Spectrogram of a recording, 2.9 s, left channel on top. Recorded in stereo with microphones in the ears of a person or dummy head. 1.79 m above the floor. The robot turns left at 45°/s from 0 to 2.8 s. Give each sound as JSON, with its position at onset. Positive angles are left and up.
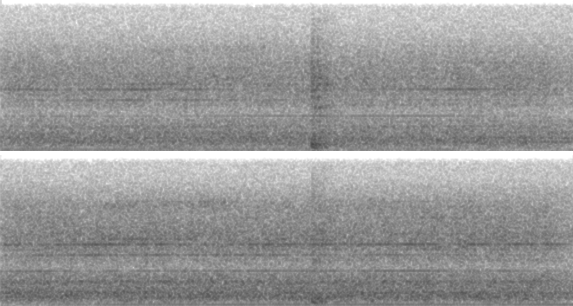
{"t": 1.6, "sound": "footsteps", "side_deg": 45, "distance_m": 3.0}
